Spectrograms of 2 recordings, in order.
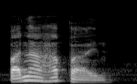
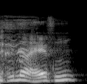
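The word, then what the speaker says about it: Bunnahabhain: Oh Gott, darf ich mal probieren, bevor du es richtig aussprichst? Bannerhappein. – Mhm, könnten wir so aussprechen, ja. – Könnte man, ja. – Bunnahevn. – Oh, fast. – Bunnahevn. – Ja.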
